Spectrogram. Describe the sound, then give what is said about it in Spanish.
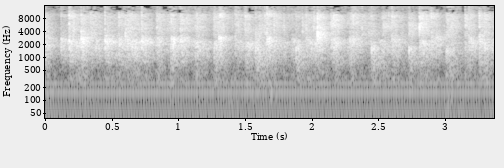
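Audience applause at a poetry night, a dense, steady wash of many clapping hands that continues evenly through the whole clip, with a low constant hum underneath. “Otra vez, fortísimo el aplauso para Manuel, para Santi.”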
